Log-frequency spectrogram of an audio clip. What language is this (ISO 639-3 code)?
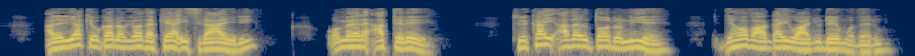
kik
